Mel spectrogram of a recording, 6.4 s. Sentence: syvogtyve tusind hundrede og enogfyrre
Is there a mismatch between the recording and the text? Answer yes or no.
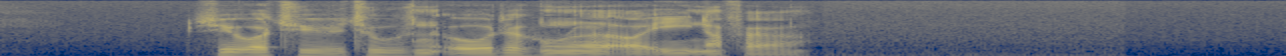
yes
